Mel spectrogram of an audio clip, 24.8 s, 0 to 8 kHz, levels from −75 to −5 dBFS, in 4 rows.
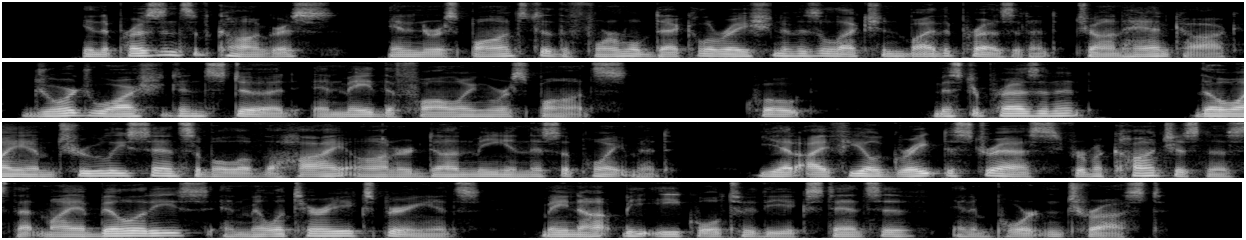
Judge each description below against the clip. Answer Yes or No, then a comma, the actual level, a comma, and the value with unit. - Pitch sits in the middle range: No, low, 105 Hz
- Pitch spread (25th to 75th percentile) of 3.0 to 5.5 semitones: Yes, average, 3.6 semitones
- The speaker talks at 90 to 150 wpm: No, average, 170 wpm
